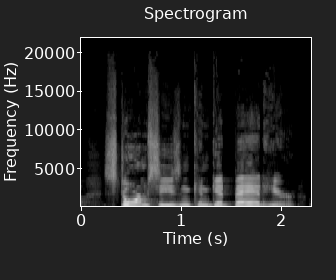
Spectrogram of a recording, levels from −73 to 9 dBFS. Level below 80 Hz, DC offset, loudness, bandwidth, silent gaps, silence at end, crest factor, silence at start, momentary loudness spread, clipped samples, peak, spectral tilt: -52 dBFS; under 0.1%; -17 LUFS; 19 kHz; none; 0.2 s; 18 dB; 0.25 s; 13 LU; under 0.1%; 0 dBFS; -4 dB/octave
